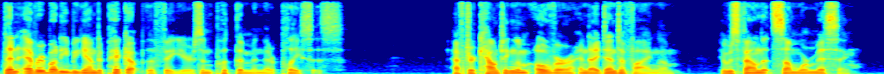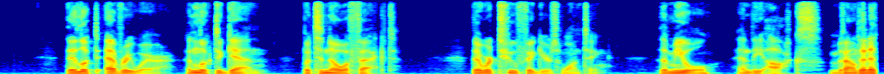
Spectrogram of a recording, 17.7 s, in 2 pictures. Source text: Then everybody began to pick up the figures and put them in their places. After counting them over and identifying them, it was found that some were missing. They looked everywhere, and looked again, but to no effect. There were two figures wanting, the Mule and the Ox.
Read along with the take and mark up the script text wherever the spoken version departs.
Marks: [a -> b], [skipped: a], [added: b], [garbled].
Then everybody began to pick up the figures and put them in their places. After counting them over and identifying them, it was found that some were missing. They looked everywhere, and looked again, but to no effect. There were two figures wanting, the Mule and the Ox. [garbled]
